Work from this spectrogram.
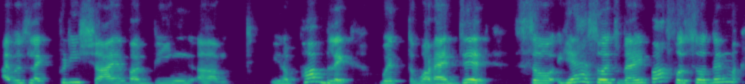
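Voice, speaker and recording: A middle-aged woman with an Indian accent hosts a live online interview, her voice sitting a little high. She talks in a chatty, loose way, with many fillers and restarts as she gathers her thoughts. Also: expressive, moderate pace. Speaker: host.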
